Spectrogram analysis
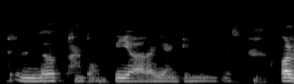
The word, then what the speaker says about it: printemps: P-R-I-N-T-E-M-P-S. All right. Le printemps. Le prin. The correct pronunciation is prin. Always remember, IN will give you a sound of un.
